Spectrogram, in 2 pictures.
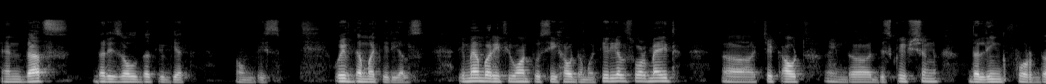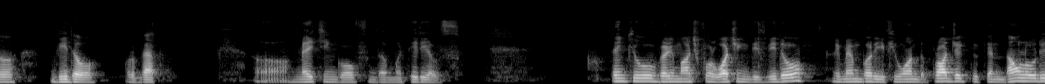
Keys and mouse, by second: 0.0 ctrl+space, 0.9 click, 2.6 middle click, 4.1 middle click, 7.4 click, 7.4 middle click.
